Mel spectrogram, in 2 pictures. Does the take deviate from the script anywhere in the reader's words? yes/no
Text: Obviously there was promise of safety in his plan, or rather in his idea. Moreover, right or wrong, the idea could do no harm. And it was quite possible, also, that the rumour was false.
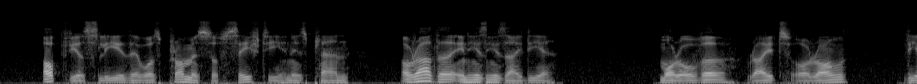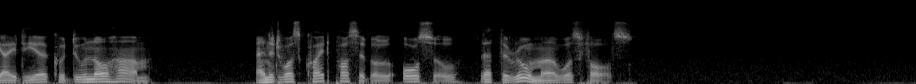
yes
